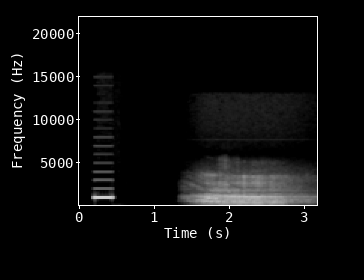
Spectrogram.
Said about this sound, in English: It was a deer. It eats grass.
